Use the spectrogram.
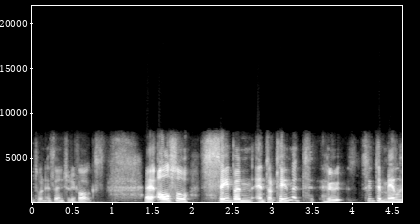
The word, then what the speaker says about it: Saban: have done from 20th century fox uh also saban entertainment who seemed to mainly do like 90s children's uh tv shows and movies and all that a lot of straight tv it was pronounced saban was it saban isn't it okay i was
